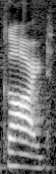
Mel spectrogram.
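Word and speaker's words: guard: Next है गार्ड। यू यहां silent है क्योंकि यह वोवेल से पहले आया है। ए वोवेल है। वोवेल से पहले यू आया है। तो यू साइलेंट है।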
